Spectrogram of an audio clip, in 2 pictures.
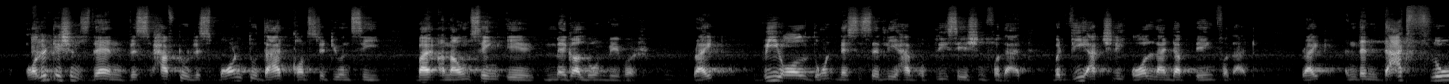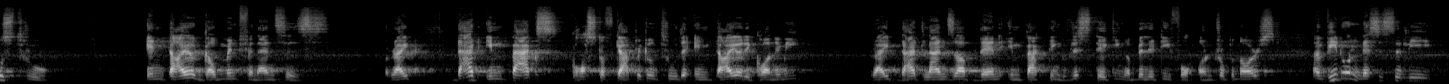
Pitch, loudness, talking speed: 205 Hz, -27 LUFS, 135 wpm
